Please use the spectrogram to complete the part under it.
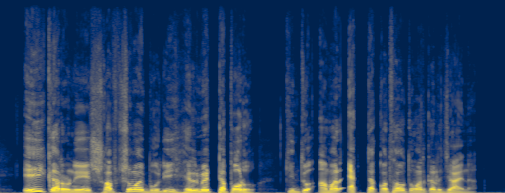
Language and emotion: Bengali, angry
